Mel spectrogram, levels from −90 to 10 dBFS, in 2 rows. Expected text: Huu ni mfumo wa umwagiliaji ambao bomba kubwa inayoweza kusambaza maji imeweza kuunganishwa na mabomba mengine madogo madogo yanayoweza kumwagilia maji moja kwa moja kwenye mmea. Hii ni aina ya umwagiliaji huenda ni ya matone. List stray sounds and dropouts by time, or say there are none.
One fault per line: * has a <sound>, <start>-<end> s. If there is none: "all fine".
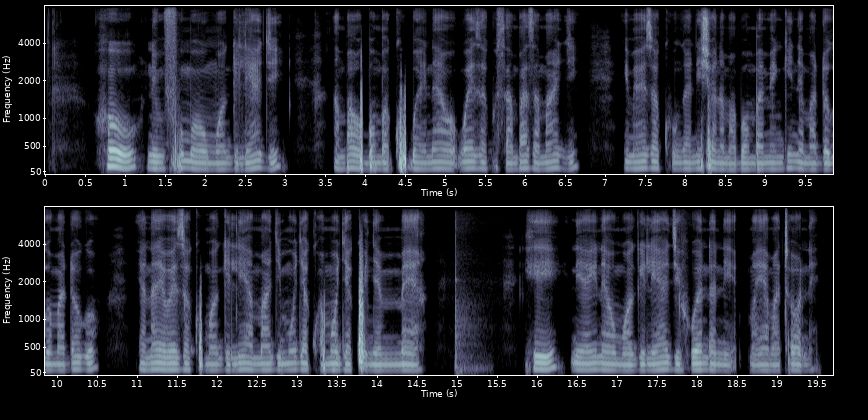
* has a thud, 14.9-15.5 s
